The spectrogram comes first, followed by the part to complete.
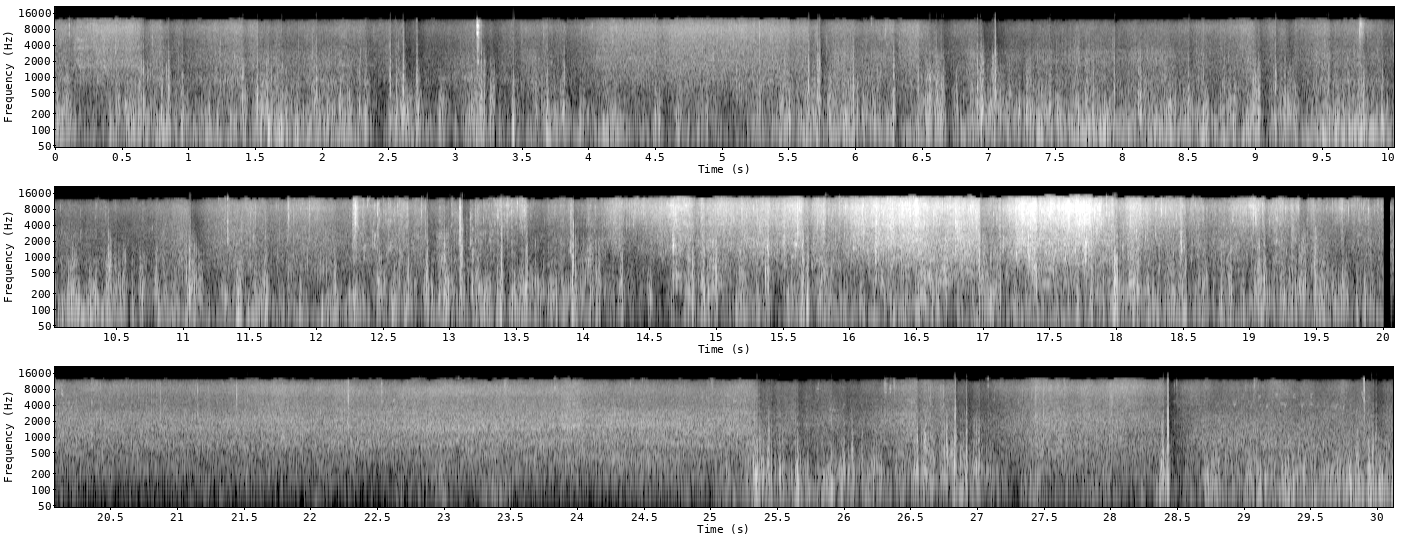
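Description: Wind buffeting the microphone over the wash of surf, with a brighter rush of hiss about halfway through. About two-thirds of the way in the sound drops suddenly to a quieter, steadier hiss.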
